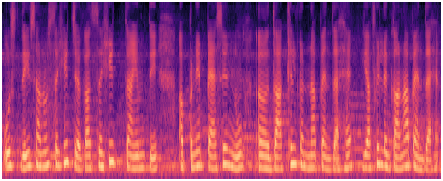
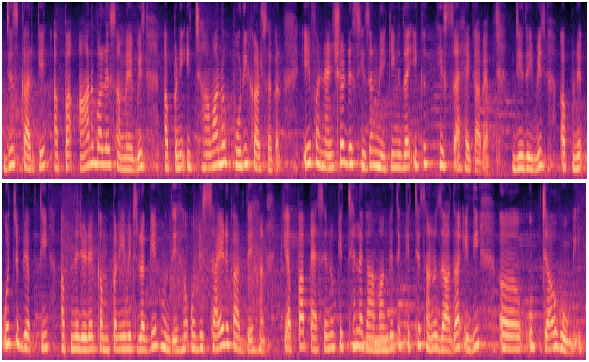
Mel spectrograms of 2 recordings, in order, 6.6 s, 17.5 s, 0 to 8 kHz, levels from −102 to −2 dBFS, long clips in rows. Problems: continuous background conversations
